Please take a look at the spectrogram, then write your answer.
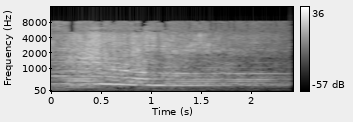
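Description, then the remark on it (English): A Porsche sports car engine roars loudly, its throaty tone swelling and then sliding down in pitch as the revs fall away. No one speaks. “For a car lover, there can be few sounds as rewarding as the big cat roar of a genuine Porsche engine, especially if you're the one who's driving.”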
